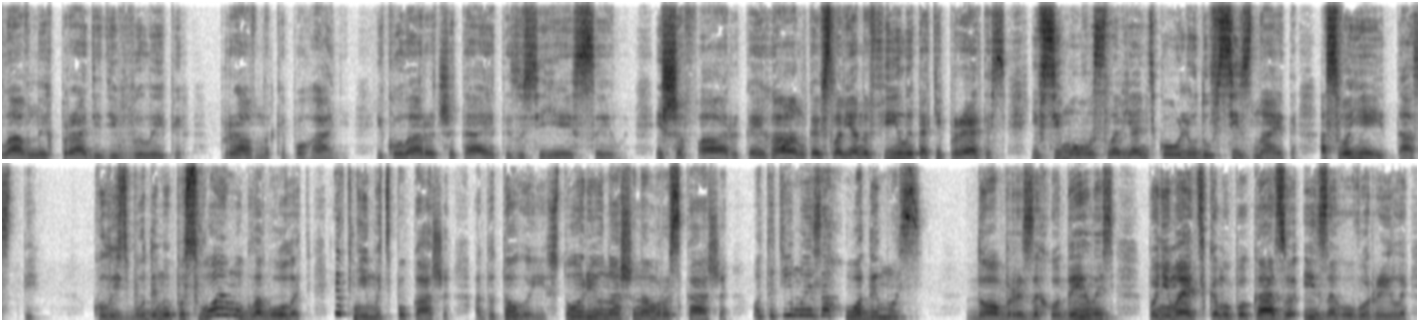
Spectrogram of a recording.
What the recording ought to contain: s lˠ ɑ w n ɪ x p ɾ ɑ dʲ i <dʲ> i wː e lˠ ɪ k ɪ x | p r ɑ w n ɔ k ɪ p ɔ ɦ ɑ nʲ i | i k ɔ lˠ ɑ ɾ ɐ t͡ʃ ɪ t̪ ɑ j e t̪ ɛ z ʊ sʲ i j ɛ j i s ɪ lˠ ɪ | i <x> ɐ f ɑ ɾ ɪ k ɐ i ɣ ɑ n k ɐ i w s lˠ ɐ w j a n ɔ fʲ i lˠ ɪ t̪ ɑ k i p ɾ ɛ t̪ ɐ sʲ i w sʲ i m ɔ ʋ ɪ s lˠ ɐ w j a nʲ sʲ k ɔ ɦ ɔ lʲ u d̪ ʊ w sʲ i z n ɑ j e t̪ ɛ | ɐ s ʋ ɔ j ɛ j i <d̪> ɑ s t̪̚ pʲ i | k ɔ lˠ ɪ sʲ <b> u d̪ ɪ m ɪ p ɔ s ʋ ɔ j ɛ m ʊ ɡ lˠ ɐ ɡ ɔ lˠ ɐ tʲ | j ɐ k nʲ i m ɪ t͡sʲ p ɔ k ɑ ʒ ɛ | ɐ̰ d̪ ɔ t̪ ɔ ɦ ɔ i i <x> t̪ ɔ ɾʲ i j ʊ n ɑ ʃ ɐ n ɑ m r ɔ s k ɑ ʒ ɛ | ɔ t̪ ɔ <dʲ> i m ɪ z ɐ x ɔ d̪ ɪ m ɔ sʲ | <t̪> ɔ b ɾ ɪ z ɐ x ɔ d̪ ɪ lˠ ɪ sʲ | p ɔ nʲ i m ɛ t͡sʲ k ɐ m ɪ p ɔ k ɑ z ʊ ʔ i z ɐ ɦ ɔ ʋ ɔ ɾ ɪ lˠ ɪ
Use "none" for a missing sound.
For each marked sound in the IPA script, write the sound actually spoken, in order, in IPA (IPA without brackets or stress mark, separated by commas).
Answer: dʲ, ʃ, d̪, b, s, dʲ, d̪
